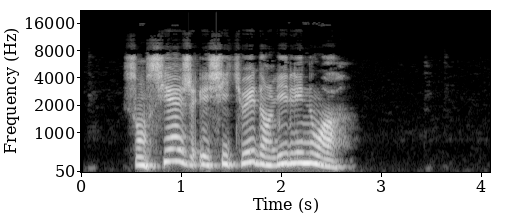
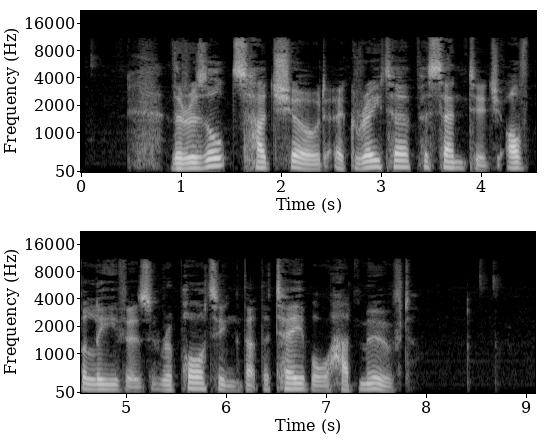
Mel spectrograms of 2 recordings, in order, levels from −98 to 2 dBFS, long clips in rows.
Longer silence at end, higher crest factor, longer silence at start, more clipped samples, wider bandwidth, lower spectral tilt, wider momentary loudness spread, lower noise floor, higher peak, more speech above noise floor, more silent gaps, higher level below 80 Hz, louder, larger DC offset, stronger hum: first, 1.45 s vs 1.25 s; second, 14 dB vs 20 dB; about the same, 0.45 s vs 0.55 s; neither; second, 9.4 kHz vs 11.5 kHz; about the same, -3.5 dB/octave vs -4.5 dB/octave; second, 8 LU vs 11 LU; about the same, -75 dBFS vs -78 dBFS; first, 0 dBFS vs -6 dBFS; first, 64 dB vs 53 dB; neither; first, -58 dBFS vs -70 dBFS; first, -12 LUFS vs -25 LUFS; neither; neither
